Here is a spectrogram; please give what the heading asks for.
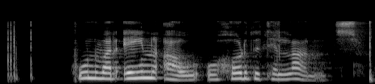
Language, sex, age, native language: Icelandic, male, 13, Icelandic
